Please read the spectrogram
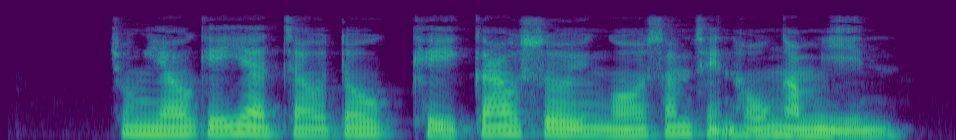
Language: Cantonese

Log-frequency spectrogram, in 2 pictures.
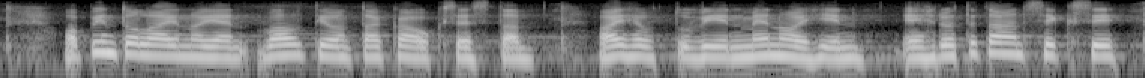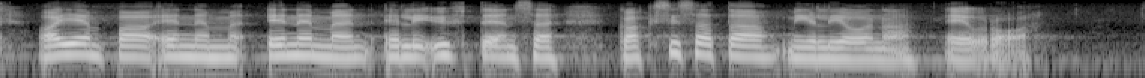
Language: Finnish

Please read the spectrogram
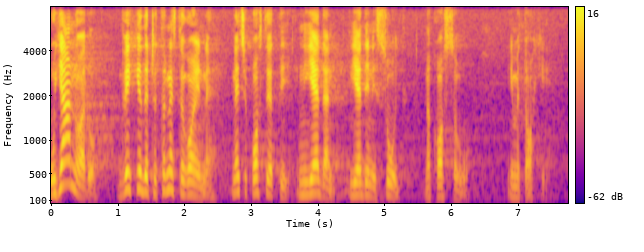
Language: Serbian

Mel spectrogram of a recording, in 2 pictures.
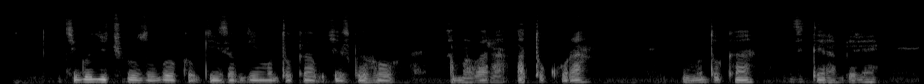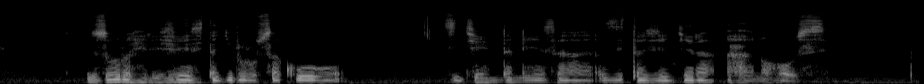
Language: Kinyarwanda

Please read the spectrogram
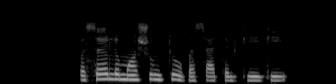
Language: Pashto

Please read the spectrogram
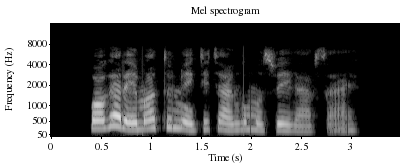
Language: Kalenjin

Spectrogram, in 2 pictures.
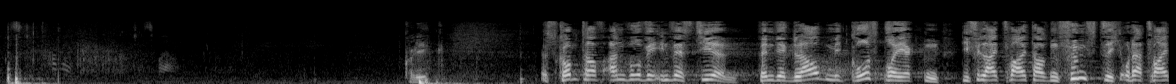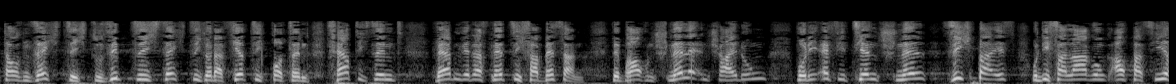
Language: German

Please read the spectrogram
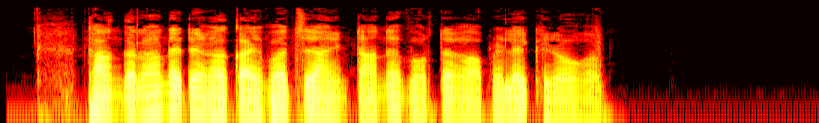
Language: Armenian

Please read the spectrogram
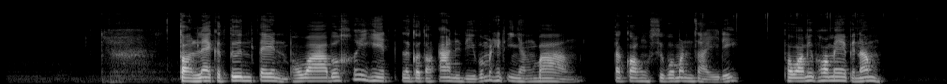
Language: Thai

